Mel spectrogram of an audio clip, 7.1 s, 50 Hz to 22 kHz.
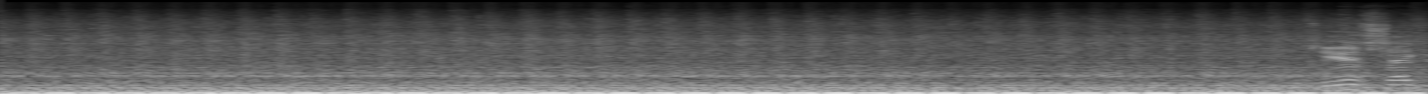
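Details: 6.0L LS-swapped S10 V8 at idle: deep idle loping and pulsing about three times a second instead of smooth; short-term fuel trims up to 43 and 39, spark a little off; fuel starvation as rust from the gas tank clogged the filter.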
